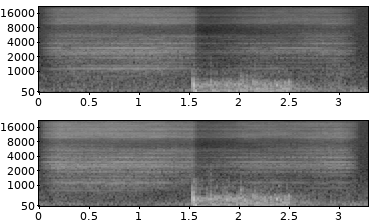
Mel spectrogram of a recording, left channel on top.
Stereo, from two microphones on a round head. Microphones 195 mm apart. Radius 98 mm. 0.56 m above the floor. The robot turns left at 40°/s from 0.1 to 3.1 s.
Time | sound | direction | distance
1.5 | a splash | 45° right (ahead or behind) | 0.6 m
